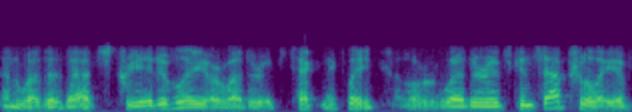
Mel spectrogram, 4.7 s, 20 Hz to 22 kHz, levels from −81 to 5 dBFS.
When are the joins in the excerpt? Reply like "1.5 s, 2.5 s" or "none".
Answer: 2.9 s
